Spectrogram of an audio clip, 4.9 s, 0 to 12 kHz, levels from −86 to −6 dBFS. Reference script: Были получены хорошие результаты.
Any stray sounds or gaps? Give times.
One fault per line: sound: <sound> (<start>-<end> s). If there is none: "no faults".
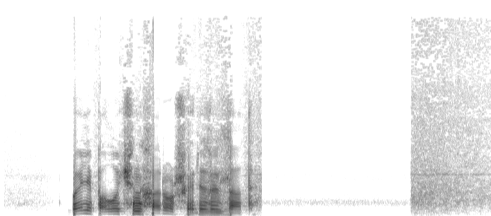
no faults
